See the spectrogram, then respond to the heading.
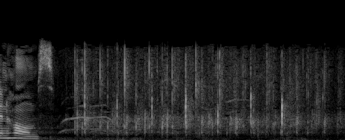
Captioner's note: cheers, applause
